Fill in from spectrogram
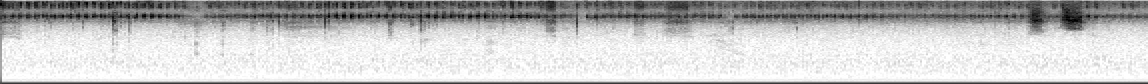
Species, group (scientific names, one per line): Tettigonia viridissima
Orthoptera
